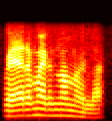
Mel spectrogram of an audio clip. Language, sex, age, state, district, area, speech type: Malayalam, male, 30-45, Kerala, Wayanad, rural, conversation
